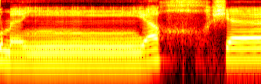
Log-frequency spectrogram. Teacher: Kalau kho lebih ada kasar sedikit dari ujung tenggorokan makhrajnya. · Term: kho sukun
